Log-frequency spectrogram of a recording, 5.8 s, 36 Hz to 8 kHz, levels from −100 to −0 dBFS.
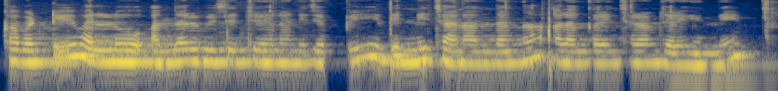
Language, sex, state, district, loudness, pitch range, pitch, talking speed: Telugu, female, Telangana, Karimnagar, -19 LUFS, 190-215 Hz, 200 Hz, 125 wpm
